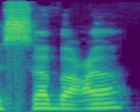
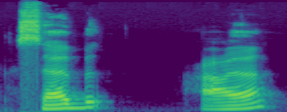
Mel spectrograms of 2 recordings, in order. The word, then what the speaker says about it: سبع: اگلا ہے سبع. سبع. دیکھیں سین اس کے اوپر زبر ہے اور آگے بے ہمارے پاس، اس کے اوپر سکون ہے تو با ساکن.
